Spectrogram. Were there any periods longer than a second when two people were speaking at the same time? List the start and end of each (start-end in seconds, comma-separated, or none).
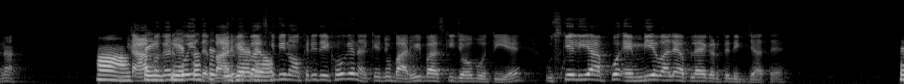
1.1-2.8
